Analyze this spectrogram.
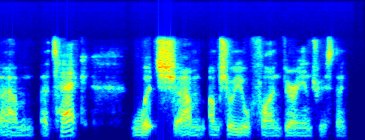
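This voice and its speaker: With a New Zealand accent, a man talks at a moderate pace. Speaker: webinar moderator. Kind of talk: webinar introduction. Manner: hesitant, many fillers.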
